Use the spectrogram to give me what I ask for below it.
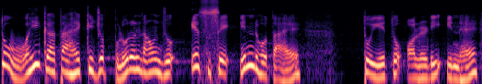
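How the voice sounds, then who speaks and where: A man teaching grammar, speaking slowly and carefully. His pitch swings widely and sits a little high. He repeats himself and asks his class questions before answering them. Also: very animated, warm tone, dull audio. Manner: slow, repetitive, drills questions and answers aloud. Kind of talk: explanatory lesson in Hindi with English terms.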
